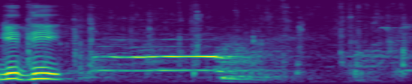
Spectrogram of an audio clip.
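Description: A short animal call: one steady note held for about half a second, ending in a brief low falling sound.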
